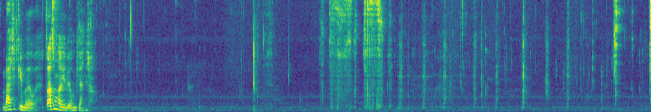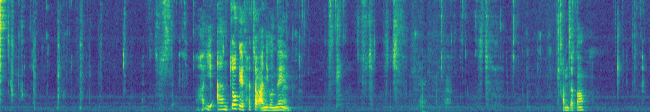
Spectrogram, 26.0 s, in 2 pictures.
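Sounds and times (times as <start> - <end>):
person chewing food: 6.4 - 16.9, 19.0 - 24.3, 25.3 - 26.0.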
